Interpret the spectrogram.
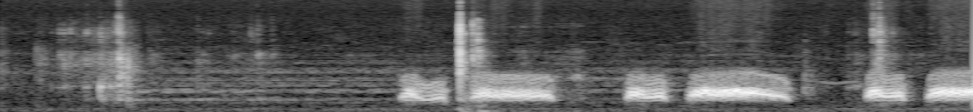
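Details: Spotted dove coos meant to urge a decoy bird into singing. A faint hum and a sharp click come first, then paired low coos, each a short burst followed by a longer drawn-out note, repeated three times.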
